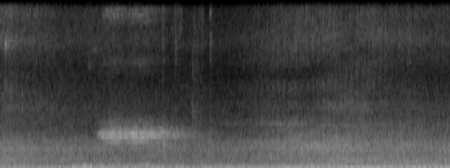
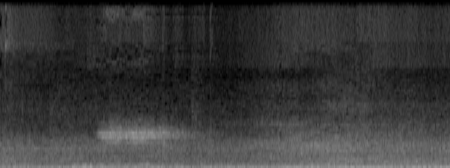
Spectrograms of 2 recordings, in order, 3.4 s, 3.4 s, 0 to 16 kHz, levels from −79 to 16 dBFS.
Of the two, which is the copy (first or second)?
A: second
